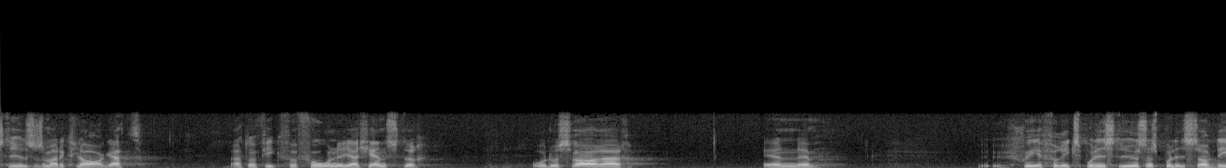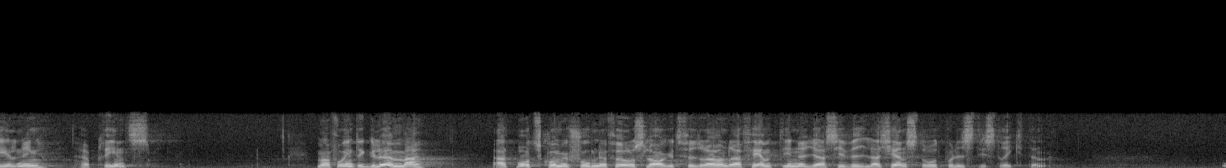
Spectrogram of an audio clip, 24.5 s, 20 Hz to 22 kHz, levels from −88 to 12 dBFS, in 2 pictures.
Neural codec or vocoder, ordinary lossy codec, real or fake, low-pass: none; none; real; 7.2 kHz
